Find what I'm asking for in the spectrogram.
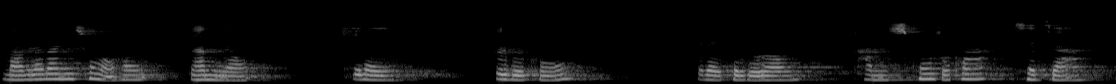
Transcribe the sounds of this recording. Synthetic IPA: mablabanisumawɦaj | ɡ̥amjaw | kʰeɾaj | pʰɯɾbɯkʰu | kʰeɾajpʰɯɾbɯawkʰamskʰuzɔtʰaseɾza

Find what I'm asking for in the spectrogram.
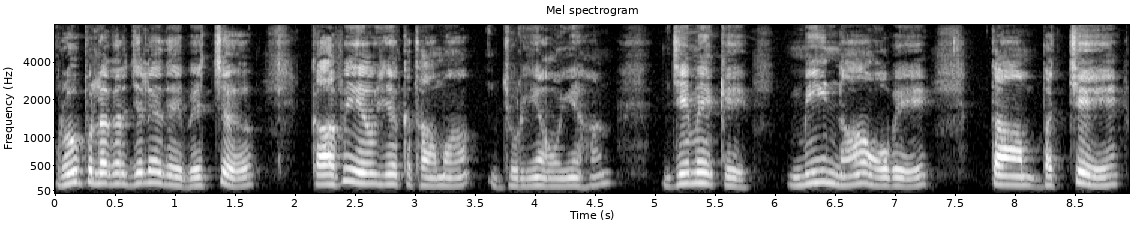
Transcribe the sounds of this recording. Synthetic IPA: ɾuːpnəɡəɾd͡ʒɪleːd̪eːbɪt͡ʃ | kaːpiːeːoːɪjãːkət̪ʰaːmãːd͡ʒʊɽɪjãːɦoːɪjãːɦən | d͡ʒɪʋẽːkɪ | mĩːnaːɦoːʋeː | t̪ãːbətːʃeː

